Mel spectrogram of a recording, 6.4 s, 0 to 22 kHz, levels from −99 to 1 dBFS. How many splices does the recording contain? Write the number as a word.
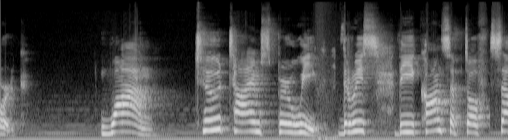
one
